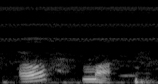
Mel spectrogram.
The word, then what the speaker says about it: ওম: ঔ ম এ কিন্তু শব্দটা উচ্চারণ হয় শুরু থেকে অনেকেই বুঝেন না যে কি বলবেন ওম না আম কোনটা কমু এরকম না বিষয়টা বুঝতেই পারেন না অনেকে সেটা এজন্য বলে দিলাম উচ্চারণটা আ ও ম কি হইল ওম শোনরে মা কালী দেবী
